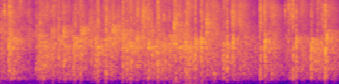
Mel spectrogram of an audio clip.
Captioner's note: applause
